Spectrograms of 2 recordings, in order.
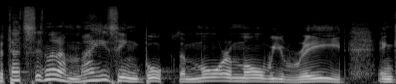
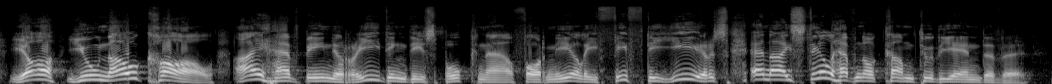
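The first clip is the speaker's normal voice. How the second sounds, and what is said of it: Strong Swiss accent. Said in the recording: “in his strong Swiss accent”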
